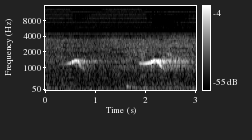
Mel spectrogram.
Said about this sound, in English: But the boys, the cuckoos were singing in the Vrindavan forest. That's the real one.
